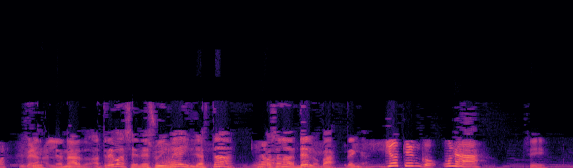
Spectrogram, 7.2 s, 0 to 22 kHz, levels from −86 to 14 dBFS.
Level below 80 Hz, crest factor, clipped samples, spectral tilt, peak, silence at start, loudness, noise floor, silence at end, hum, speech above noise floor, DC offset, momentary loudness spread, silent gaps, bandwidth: -52 dBFS; 18 dB; under 0.1%; -5 dB/octave; -4 dBFS; 0 s; -21 LUFS; -46 dBFS; 0 s; none; 25 dB; under 0.1%; 11 LU; none; 9 kHz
